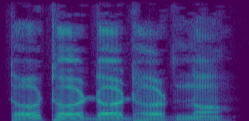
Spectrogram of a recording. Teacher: यह वास्तव में एक भौतिक झटका है। ट बोलते समय जीभ एकदम पीछे की तरफ मुड़कर कठोर छत पर प्रहार करती है। यह तालव्य वाले च के सपाट टकराव से बिल्कुल अलग तरह का घर्षण है। · हमारी क्रमबद्ध ट्रिक में च वर्ग के बाद अब ट वर्ग का नंबर है। तो ट वर्ग मूर्धा से बोला जाएगा। · जब जीभ की नोक थोड़ा पीछे की ओर मुड़कर मुंह की छत के इस कठोर अगले हिस्से को तेजी से छूती है तो जो ध्वनियां पैदा होती हैं वो मूर्धन्य कहलाती हैं।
